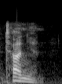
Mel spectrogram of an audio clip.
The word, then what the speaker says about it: Tonyan: That touchdown pass from Aaron Rodgers to Robert Tonyan, and by the way, that's how he's pronouncing his last name now. – Tonyan. Correct. – Tonyan. Did you guys see that? – Correct. – Yeah. – Yeah, I did. – Think of Funyan, yeah.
